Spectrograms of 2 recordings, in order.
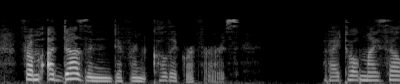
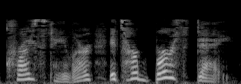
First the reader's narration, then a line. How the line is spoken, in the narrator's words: hissing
